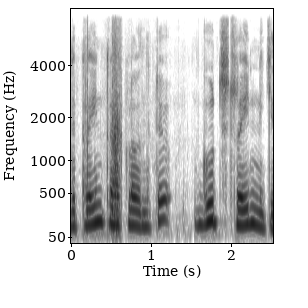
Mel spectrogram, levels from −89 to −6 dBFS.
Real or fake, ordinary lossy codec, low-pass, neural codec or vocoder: real; none; 7.2 kHz; none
